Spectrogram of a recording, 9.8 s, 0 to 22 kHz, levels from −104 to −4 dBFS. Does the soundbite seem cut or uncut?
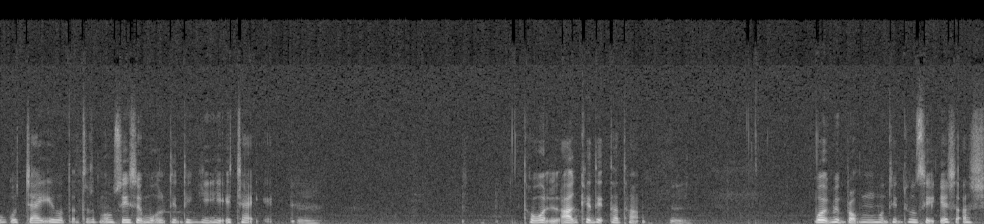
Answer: uncut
